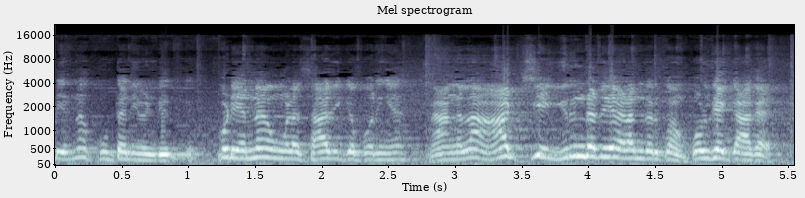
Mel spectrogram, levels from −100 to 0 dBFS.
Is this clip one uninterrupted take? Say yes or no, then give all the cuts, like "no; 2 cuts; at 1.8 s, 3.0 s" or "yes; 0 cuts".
no; 1 cut; at 1.1 s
